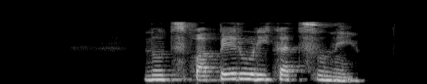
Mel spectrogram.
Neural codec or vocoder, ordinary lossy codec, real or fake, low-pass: none; AAC, 32 kbps; real; 7.2 kHz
